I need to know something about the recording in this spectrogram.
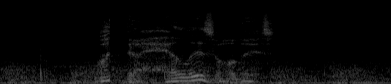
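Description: A young man speaks in a tense, startled voice close by.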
